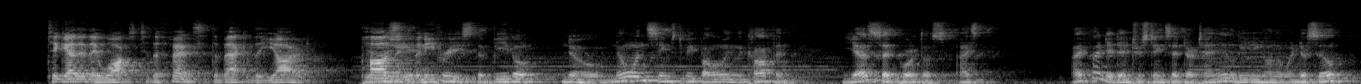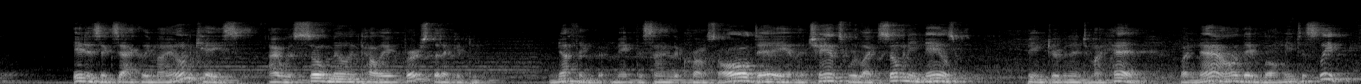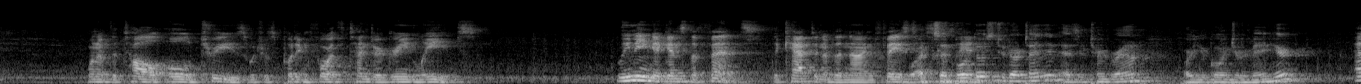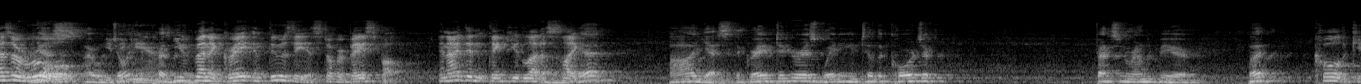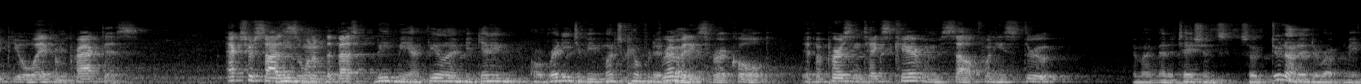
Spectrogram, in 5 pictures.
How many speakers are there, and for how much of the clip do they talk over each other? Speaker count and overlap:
two, about 8%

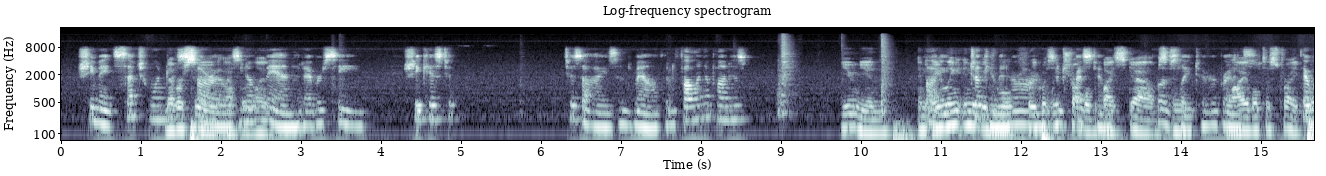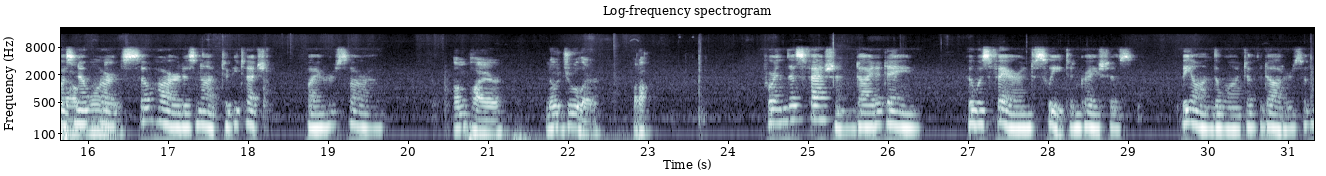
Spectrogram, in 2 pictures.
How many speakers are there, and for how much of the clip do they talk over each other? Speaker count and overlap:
two, about 20%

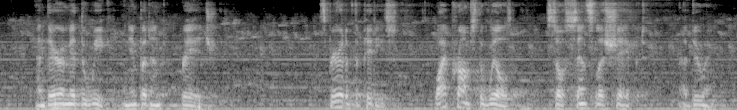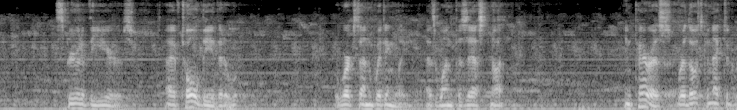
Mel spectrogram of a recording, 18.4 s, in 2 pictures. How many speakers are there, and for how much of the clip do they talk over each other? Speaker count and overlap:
one, no overlap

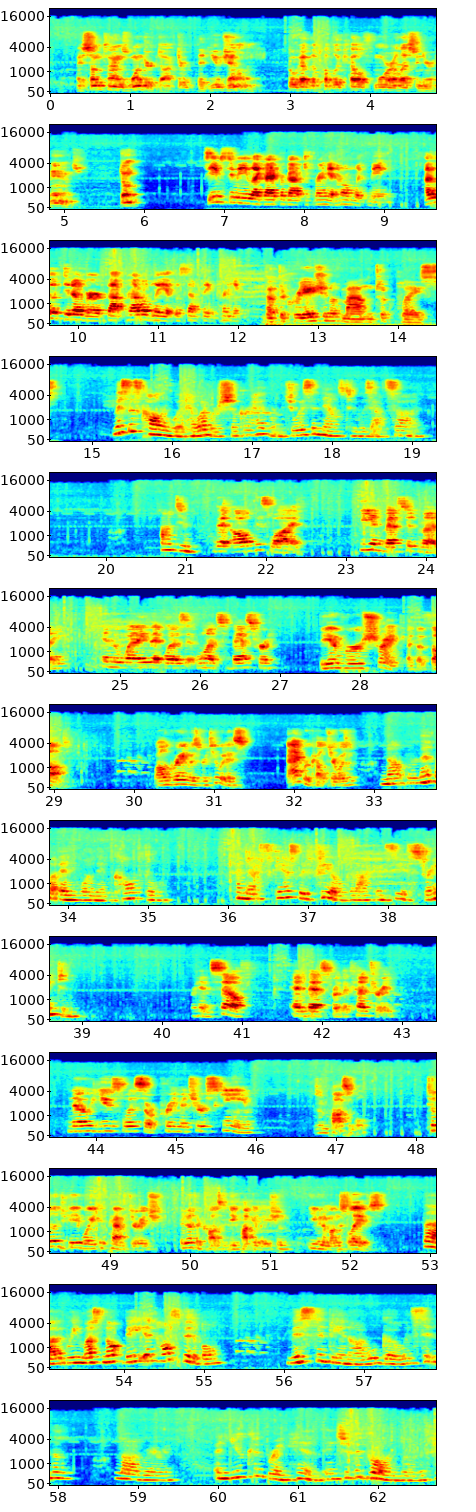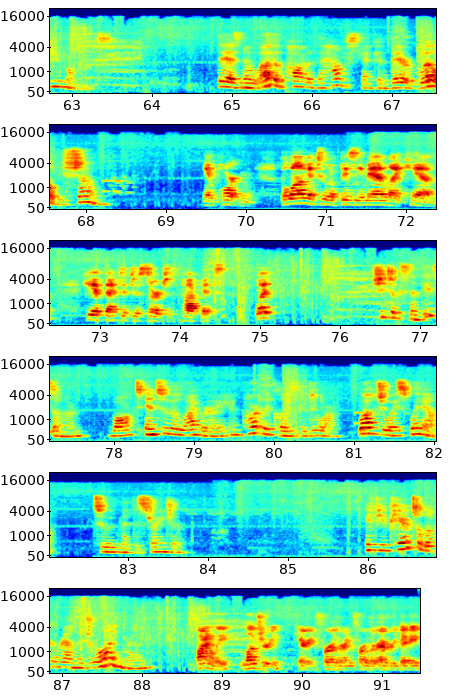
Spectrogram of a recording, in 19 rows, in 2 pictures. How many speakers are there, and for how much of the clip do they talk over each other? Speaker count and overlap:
six, no overlap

